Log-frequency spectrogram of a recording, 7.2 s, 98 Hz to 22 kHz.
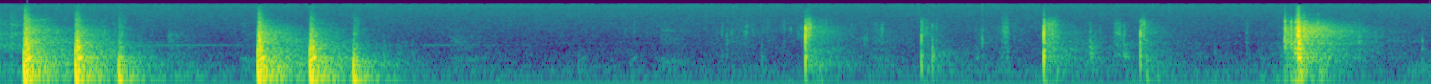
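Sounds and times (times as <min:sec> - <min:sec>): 
insistent knocking on a door: 0:00.1 - 0:02.0.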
